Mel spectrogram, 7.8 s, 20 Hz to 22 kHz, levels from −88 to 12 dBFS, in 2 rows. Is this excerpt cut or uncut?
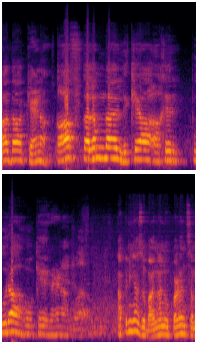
cut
